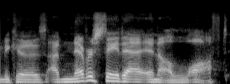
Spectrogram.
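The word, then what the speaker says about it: Aloft: I've never stayed in a loft. It's actually pronounced a loft, right? Not a loft. So I pronounce it a loft. Yeah. Yeah. A-loft. Okay. So a loft is this.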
